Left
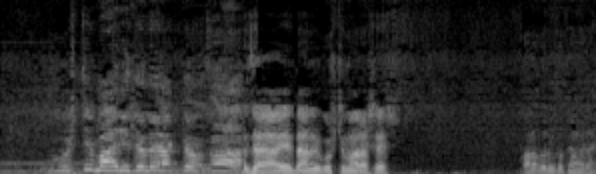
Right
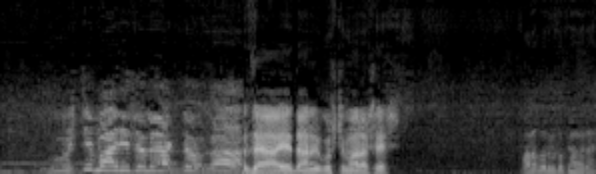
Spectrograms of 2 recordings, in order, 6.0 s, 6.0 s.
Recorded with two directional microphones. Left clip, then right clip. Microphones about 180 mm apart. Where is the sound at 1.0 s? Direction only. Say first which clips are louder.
Left 1 dB; 90° left.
